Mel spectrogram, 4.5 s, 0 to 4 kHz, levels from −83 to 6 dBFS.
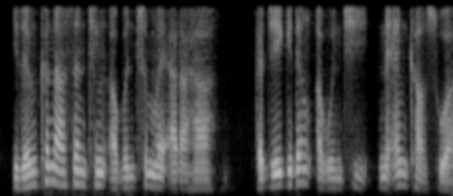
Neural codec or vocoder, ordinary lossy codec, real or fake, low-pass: codec, 24 kHz, 0.5 kbps, DualCodec; none; fake; 3.6 kHz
